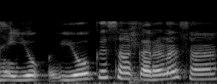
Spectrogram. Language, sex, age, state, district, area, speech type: Sindhi, female, 60+, Rajasthan, Ajmer, urban, spontaneous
